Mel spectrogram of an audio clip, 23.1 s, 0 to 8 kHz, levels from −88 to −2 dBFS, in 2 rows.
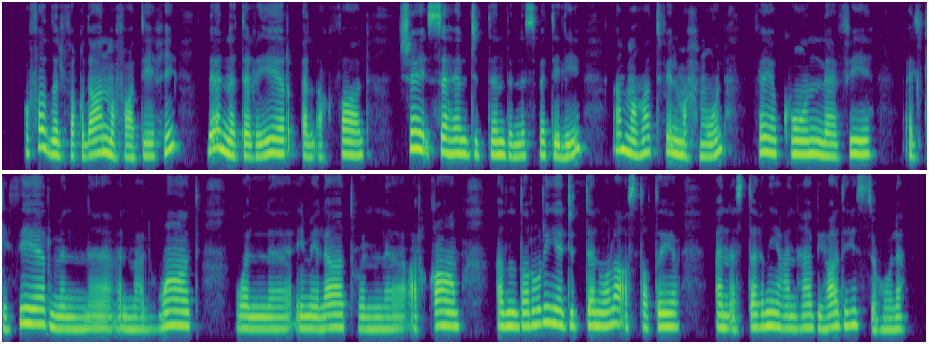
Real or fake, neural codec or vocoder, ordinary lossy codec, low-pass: real; none; none; none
